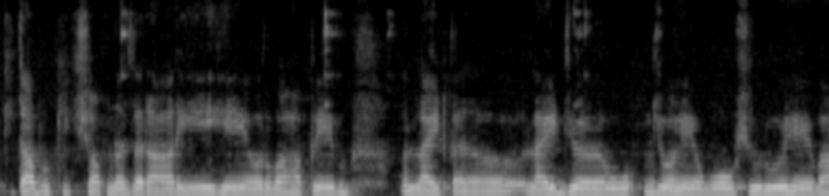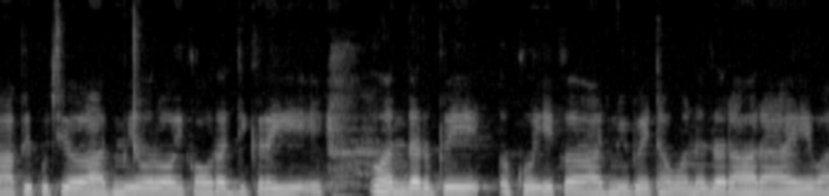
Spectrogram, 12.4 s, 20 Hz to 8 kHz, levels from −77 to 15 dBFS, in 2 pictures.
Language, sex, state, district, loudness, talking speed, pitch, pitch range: Hindi, female, Maharashtra, Aurangabad, -16 LUFS, 195 wpm, 215 Hz, 210-220 Hz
